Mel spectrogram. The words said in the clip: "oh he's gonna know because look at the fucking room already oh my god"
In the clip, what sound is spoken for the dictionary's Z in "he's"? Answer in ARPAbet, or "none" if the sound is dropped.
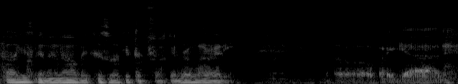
Z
